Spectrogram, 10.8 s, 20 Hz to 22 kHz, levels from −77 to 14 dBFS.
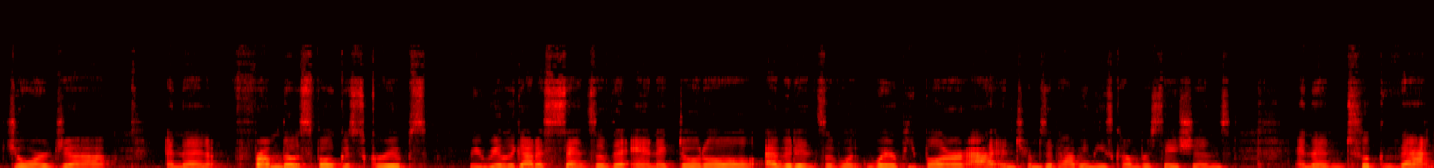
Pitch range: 165-190 Hz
